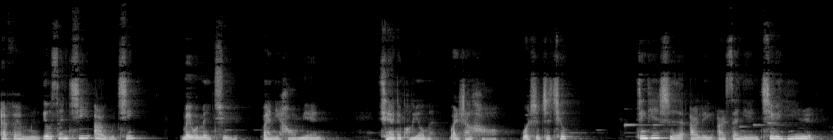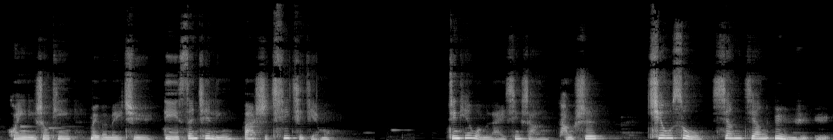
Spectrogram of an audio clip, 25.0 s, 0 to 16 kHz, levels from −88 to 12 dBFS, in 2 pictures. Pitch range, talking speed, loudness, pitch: 160-245 Hz, 180 characters per minute, -17 LUFS, 190 Hz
